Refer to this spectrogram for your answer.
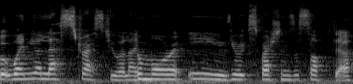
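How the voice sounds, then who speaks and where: Somewhat breathy, a woman's voice moves along rather quickly. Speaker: lifestyle vlogger and model. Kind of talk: casual talking-head vlog. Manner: soft-spoken, calm; casual, filler-heavy.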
